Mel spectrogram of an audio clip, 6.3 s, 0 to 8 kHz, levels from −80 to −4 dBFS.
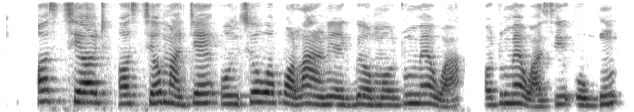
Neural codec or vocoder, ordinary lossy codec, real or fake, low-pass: none; none; real; 7.2 kHz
